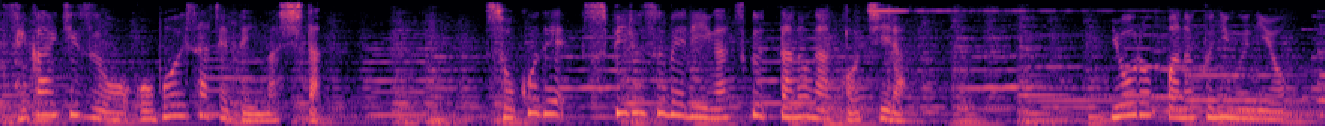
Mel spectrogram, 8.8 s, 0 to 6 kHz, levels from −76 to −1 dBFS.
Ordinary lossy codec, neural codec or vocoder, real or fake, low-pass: none; none; real; 5.4 kHz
